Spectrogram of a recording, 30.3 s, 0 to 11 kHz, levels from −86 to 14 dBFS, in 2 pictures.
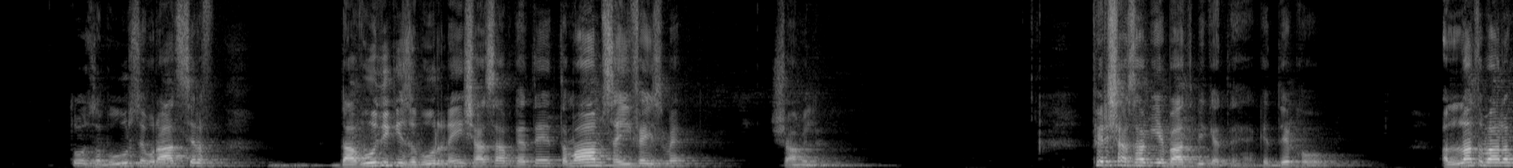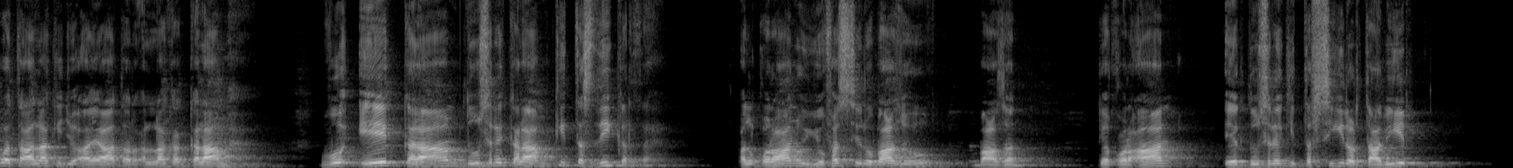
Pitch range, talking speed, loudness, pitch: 160-210 Hz, 125 wpm, -22 LUFS, 175 Hz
